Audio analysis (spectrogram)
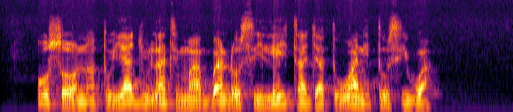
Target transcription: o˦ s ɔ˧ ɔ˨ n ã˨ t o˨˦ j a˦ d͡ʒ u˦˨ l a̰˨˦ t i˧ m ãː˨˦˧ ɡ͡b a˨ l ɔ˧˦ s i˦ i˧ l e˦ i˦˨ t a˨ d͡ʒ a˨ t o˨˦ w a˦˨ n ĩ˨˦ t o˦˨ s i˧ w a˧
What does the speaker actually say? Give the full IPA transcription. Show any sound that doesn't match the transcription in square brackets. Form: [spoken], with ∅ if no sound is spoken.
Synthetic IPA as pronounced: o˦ s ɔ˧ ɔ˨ n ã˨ t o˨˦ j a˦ d͡ʒ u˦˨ l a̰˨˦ t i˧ m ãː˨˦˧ ɡ͡b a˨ l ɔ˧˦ s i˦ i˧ l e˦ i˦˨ t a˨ d͡ʒ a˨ t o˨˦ w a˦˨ n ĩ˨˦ t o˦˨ s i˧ w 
